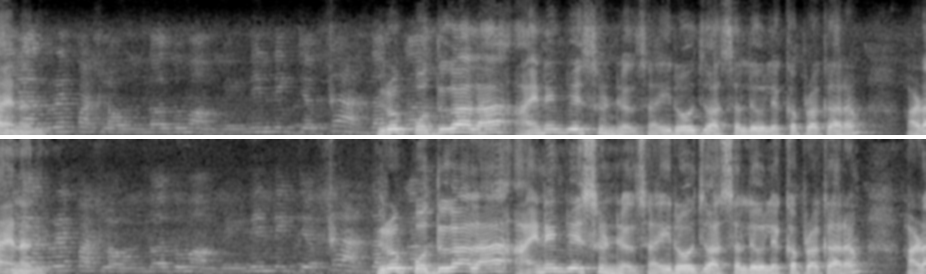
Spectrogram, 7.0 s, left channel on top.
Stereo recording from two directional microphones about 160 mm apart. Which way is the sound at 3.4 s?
10° right (ahead or behind).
